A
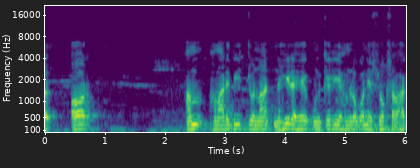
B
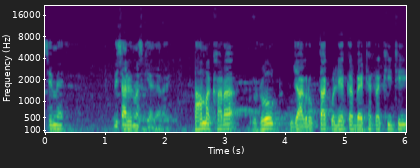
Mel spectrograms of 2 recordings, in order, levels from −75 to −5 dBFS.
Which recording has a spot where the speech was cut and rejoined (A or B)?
B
